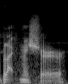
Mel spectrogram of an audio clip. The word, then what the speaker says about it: Blackmore: the county of Blackmore which is pronounced black mature Gilda has just fallen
